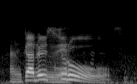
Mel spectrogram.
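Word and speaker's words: Karlsruhe: 그런데 정유라 씨가 기존에 살고 있었던 주소지에서 어딘가로 이동해서 몸을 은신하고 있는데, 그곳이 독일의 칼스루라는 소도시인 것으로 한 언론이 보도를 했습니다. 지도 한번 보실까요? 까르스루, 뭐 이렇게도 발음을 합니다만, 프랑크푸르트 남쪽, 남서쪽에 위치하고 있습니다.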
